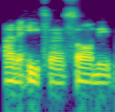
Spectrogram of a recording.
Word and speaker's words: Annahita Hessami: So this week we've got Anahita Hasami with us from Cut Glass Studio.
